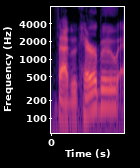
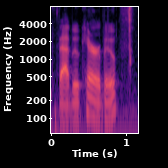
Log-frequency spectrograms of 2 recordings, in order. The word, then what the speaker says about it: FabuCaribu: My name is FabuCaribu, and also on Instagram under the same name, FabuCaribu. It is spelled F-A-B-U, fabulous, and Caribu is not spelled like you would think. It's spelled C-A-R-I-B-U, because I wanted the B-U at the end for both ends.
